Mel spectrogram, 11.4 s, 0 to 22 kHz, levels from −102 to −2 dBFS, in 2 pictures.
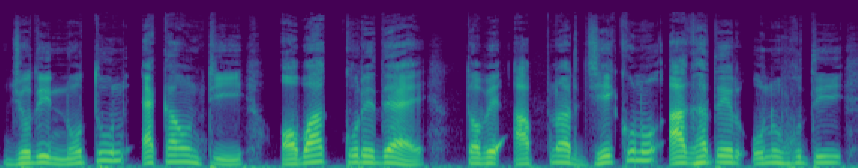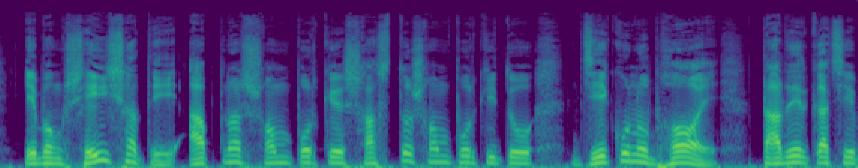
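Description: No technical faults are audible.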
